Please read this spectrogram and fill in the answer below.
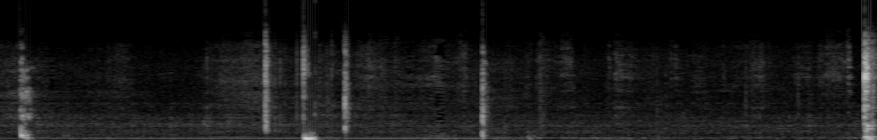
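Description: A handful of short sharp clicks and knocks, five in about two and a half seconds, as a lid is pushed and turned onto a container.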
